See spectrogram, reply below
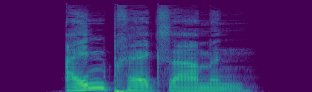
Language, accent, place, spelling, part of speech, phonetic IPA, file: German, Germany, Berlin, einprägsamen, adjective, [ˈaɪ̯nˌpʁɛːkzaːmən], De-einprägsamen.ogg
- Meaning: inflection of einprägsam: 1. strong genitive masculine/neuter singular 2. weak/mixed genitive/dative all-gender singular 3. strong/weak/mixed accusative masculine singular 4. strong dative plural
